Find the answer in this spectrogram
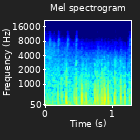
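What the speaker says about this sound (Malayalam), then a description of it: "ഇപ്പോൾ മഴയും വെയിലുമാണല്ലോ, കുറുക്കൻ്റെ കല്യാണമാണല്ലോ" Rain falling in sunshine along a rocky hillside trail near a waterfall on the Wagamon route, a close, steady patter of drops with irregular louder taps, no voices.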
